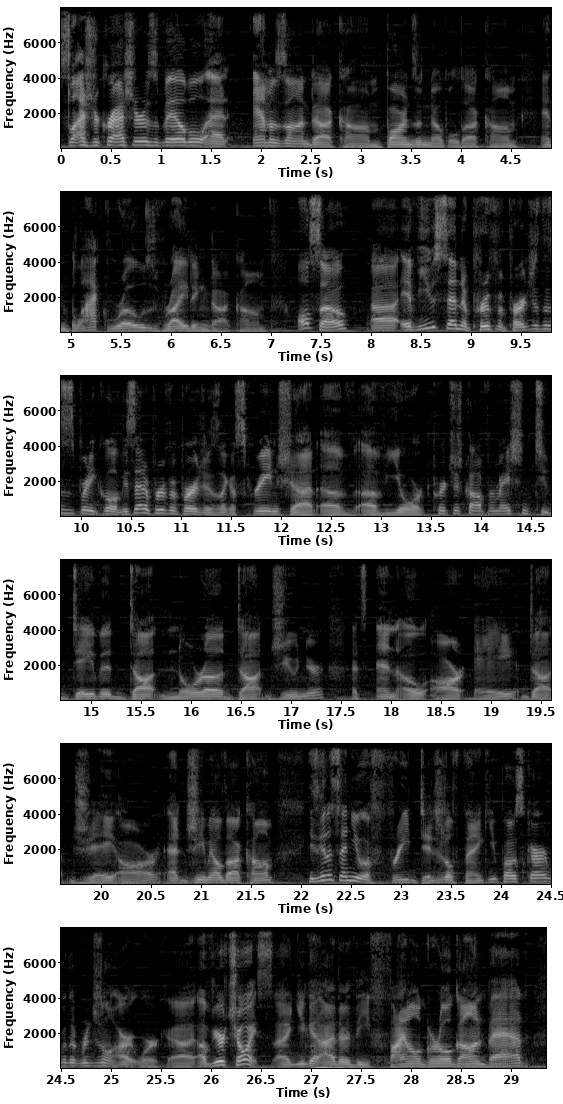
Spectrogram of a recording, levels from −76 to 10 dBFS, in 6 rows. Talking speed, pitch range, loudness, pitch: 145 wpm, 105-160 Hz, -27 LUFS, 125 Hz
